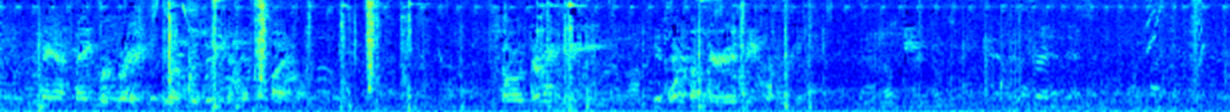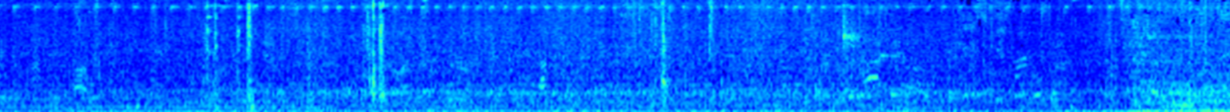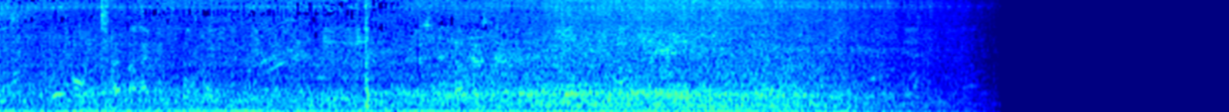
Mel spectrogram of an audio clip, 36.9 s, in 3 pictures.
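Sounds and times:
motorboats at a boat race pit dock: 0:00.0 - 0:34.6.

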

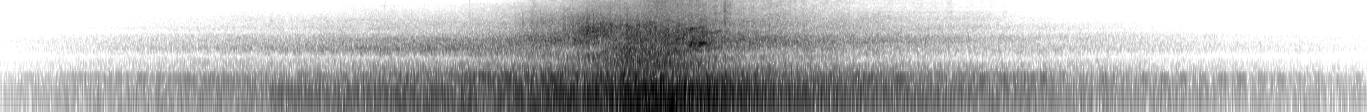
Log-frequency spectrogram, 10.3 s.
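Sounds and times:
Jeep Wagoneer passing fast around a corner: 0:01.4 - 0:07.7
Jeep Wagoneer tires skidding: 0:02.7 - 0:07.1.

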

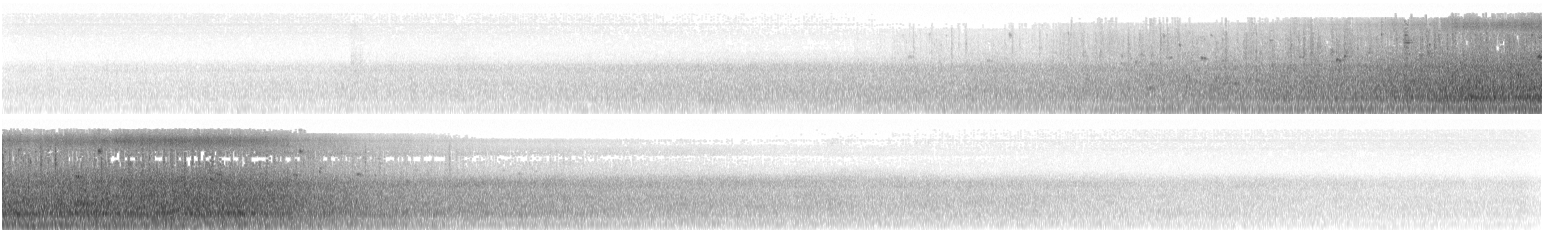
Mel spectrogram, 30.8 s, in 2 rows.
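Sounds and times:
Chicago El elevated train passing: 0:07.0 - 0:21.4.

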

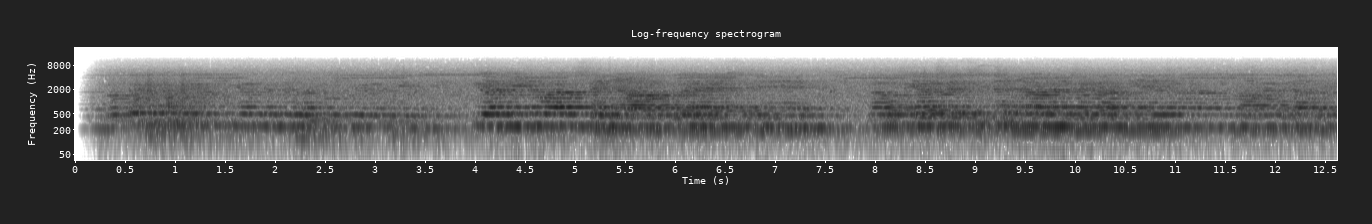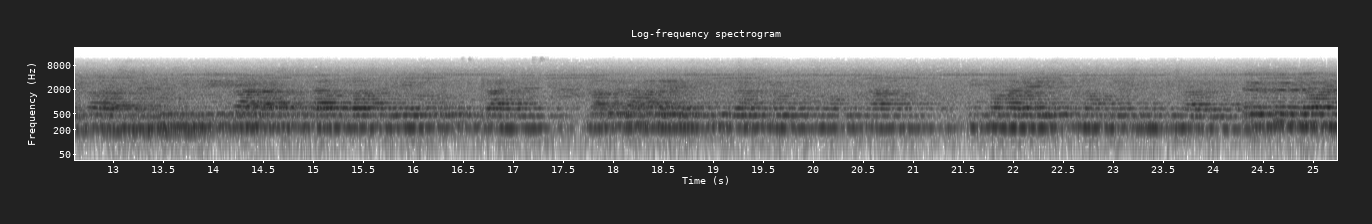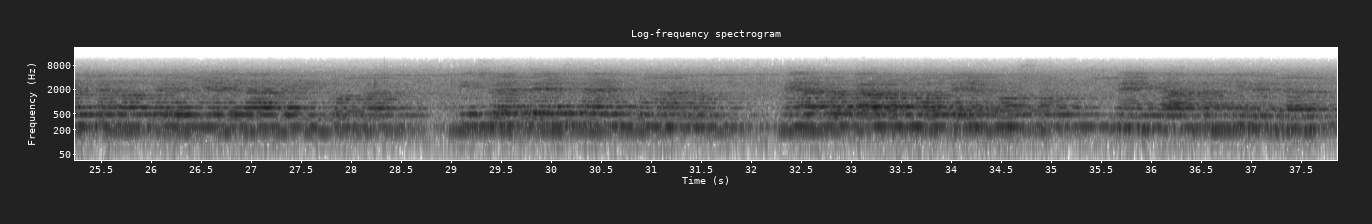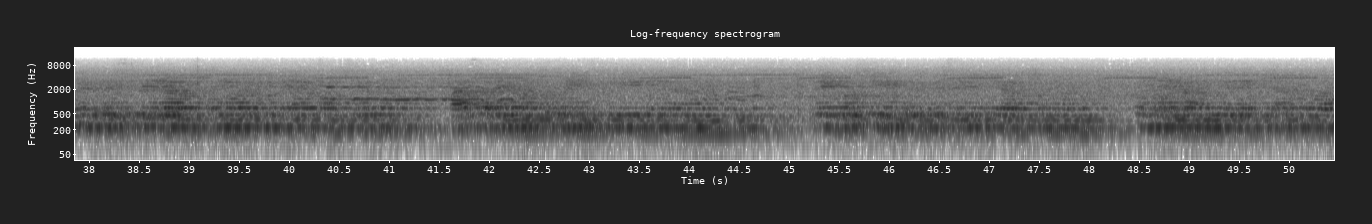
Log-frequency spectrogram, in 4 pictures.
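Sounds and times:
nuns chanting vespers: 0:00.0 - 0:50.4.

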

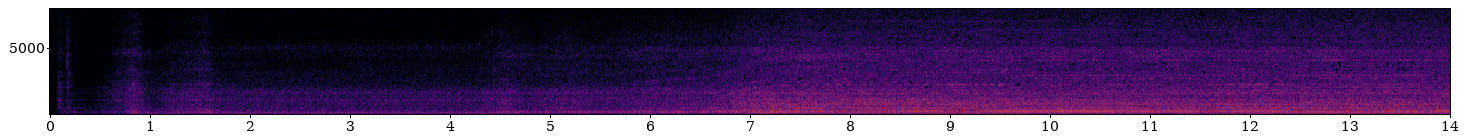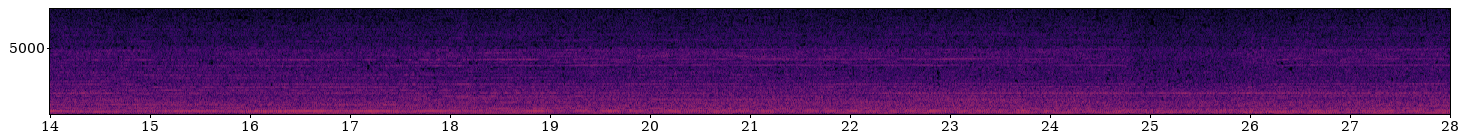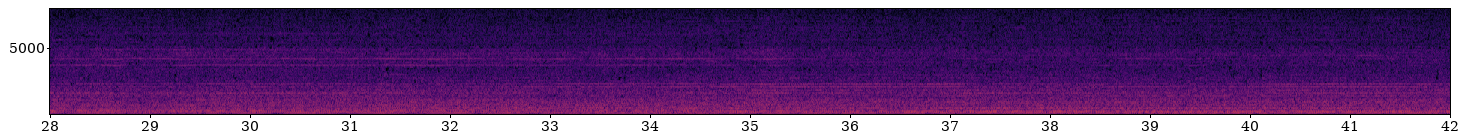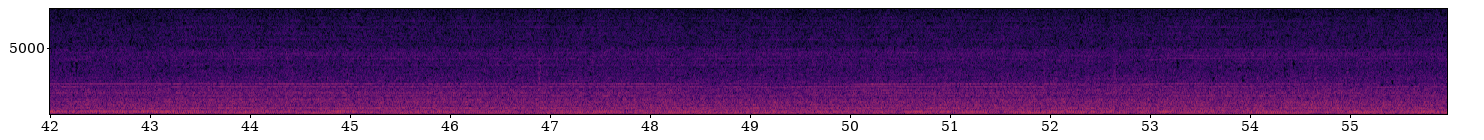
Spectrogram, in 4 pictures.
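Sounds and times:
military PBR boat dual engines starting, accelerating and maneuvering, heard onboard: 0:00.0 - 0:55.9.

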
